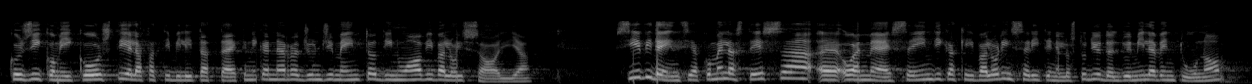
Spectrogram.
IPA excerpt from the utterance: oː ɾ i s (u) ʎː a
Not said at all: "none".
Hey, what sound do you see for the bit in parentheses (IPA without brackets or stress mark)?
ɔ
